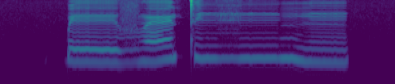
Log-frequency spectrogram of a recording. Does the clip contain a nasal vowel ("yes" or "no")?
yes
